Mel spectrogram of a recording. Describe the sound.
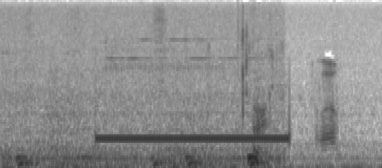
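A steady telephone tone sounds after a call disconnects: one continuous mid-pitched beep lasting about two seconds, with quiet voices around it.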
